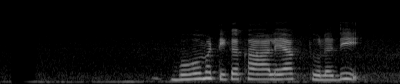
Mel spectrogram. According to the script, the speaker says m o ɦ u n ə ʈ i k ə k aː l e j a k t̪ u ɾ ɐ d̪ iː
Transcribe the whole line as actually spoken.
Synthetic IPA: b o ɦ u m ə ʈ i k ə k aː l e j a k t̪ u l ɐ d̪ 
